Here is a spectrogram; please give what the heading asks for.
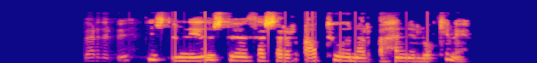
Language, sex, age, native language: Icelandic, female, 30-39, Icelandic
